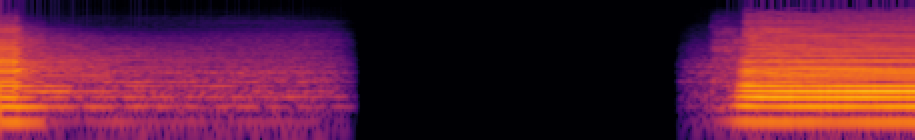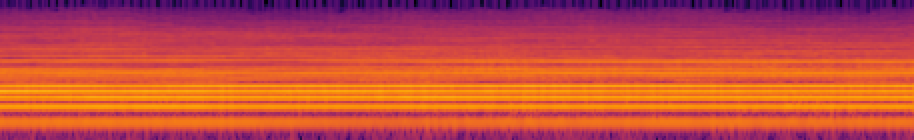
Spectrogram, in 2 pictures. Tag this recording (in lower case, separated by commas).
foghorn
